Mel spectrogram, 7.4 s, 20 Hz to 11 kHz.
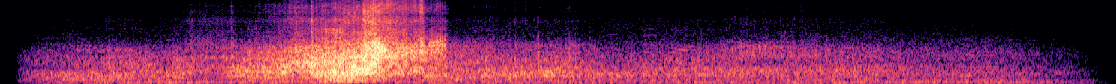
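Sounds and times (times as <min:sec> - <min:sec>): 
skateboard single drive turn: 0:00.2 - 0:07.3.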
